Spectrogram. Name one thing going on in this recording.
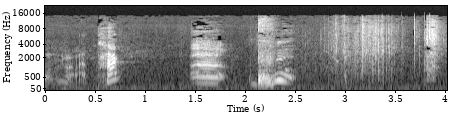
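A young man groans and cries out in pain.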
